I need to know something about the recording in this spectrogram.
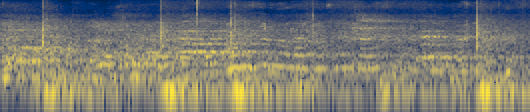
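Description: A basketball bounces on a hardwood floor before a free throw.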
